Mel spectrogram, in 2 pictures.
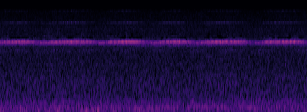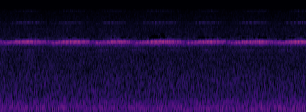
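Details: Insect chorus on an autumn night in Japan in total darkness: a continuous high-pitched ringing trill pulses in loudness about twice per second over a soft low background hum.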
